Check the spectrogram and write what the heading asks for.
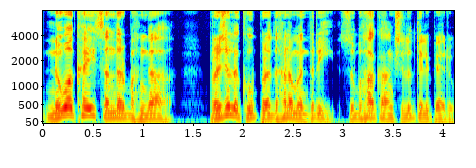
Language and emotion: Telugu, neutral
